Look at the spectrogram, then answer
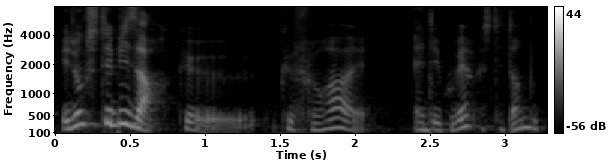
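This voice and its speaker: Chatty woman streamer, mid-pitched voice. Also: sing-song, background noise. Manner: chatty, informal, halting as she recalls. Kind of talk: casual game stream commentary, recapping story.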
